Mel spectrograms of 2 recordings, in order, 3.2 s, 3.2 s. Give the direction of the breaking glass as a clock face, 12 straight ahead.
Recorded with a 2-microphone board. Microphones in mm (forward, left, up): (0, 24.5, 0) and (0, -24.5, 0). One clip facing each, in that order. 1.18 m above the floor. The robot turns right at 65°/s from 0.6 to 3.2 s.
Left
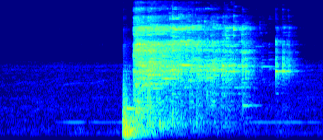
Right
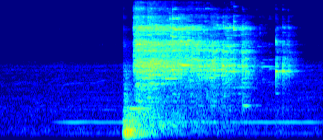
9 o'clock.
